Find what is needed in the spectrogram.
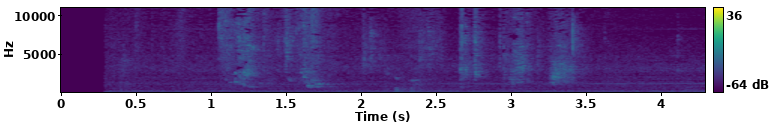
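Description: An elderly, weakened dog giving a few short, faint whimpers that fall in pitch while being bathed in a plastic tub, over a steady low hum.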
